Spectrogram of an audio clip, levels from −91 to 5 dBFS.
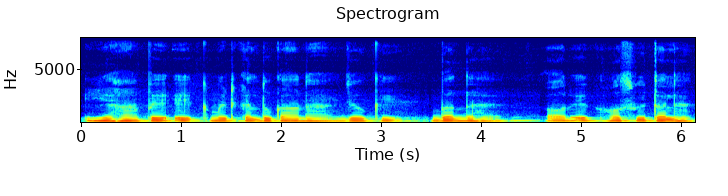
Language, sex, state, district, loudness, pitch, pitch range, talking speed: Hindi, male, Bihar, Begusarai, -17 LUFS, 135 Hz, 135-140 Hz, 135 wpm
